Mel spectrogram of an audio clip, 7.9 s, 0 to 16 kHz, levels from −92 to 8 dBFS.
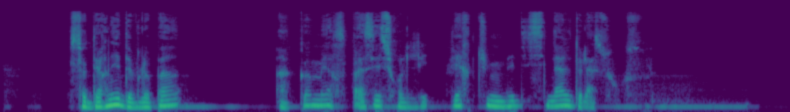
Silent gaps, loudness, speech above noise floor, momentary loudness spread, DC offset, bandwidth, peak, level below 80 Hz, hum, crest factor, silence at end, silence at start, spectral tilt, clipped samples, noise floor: none; -37 LUFS; 47 dB; 20 LU; under 0.1%; 11.5 kHz; -20 dBFS; -70 dBFS; none; 20 dB; 0.5 s; 0.7 s; -6 dB/octave; under 0.1%; -84 dBFS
